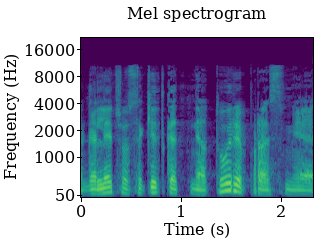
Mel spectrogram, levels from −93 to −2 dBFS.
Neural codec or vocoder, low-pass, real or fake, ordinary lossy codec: none; 10.8 kHz; real; AAC, 32 kbps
